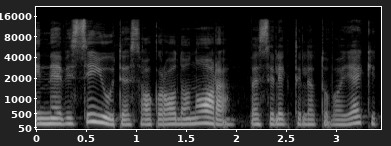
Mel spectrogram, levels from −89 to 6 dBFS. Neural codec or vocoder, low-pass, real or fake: none; 14.4 kHz; real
